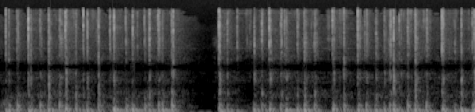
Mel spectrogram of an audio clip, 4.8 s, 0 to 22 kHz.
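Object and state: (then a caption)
Plastic laptop keyboard being typed on. Fingertips type quickly on the low-profile plastic keys of a backlit black Lenovo Legion 5 laptop keyboard. The result is a steady stream of soft, muted clicks with a deep, thumpy low end. There is a brief pause just before the two-second mark, then the typing resumes at the same pace.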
